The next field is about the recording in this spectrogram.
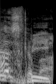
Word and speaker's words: Azkaban: Azkaban. – Oh, because one is a secret Azkaban.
